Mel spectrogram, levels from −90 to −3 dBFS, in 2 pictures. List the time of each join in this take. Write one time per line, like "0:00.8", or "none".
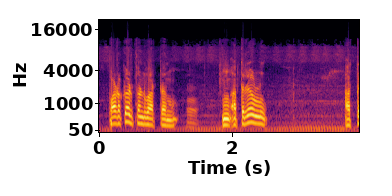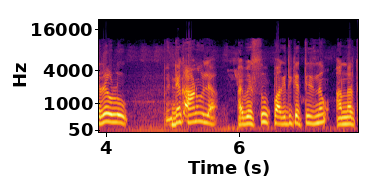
0:05.8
